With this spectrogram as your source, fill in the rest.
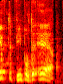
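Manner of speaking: put-on loud Austrian accent. Asked to say a line as Arnold, someone attempts an Arnold Schwarzenegger impression. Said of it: "Anyone do a good Arnold Schwarzenegger impression? Can you say "I love selfies" as Arnold?".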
